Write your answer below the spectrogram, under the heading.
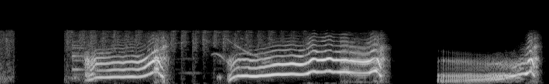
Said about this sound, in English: Diffo Dog is the best singer.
